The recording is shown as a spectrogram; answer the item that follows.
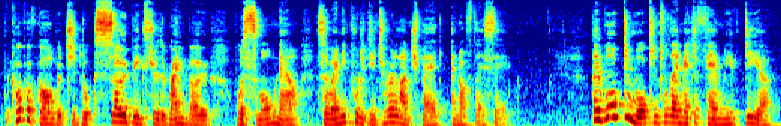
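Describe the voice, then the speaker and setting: Older female storybook narrator, low register, grandmotherly and expressive, speaking directly to children. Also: moderate pace. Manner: grandmotherly, addresses listeners and points out pictures. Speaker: storybook reader.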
